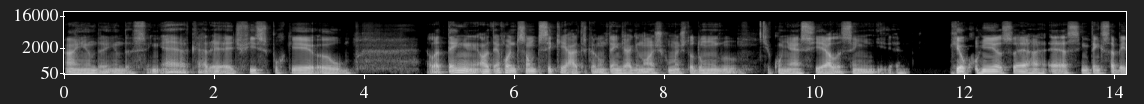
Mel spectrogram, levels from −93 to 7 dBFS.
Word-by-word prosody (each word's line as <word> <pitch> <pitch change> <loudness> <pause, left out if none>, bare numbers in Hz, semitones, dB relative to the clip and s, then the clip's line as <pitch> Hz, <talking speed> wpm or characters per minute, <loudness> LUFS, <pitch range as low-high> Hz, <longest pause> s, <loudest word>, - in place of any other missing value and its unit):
Ainda, 80 -3 +1
ainda 75 +2 -3
sim. 75 - -5
É, 70 -1 0
cara - - -5
é - - +1
é - - -1
difícil 90 -1 -4
porque 85 0 -9
e 85 0 +3
eu 80 0 -1 1.0
Ela - - +1
tem 125 -4 +4
ela 100 +2 +3
tem 115 - -1
condição 110 -3 +2
psiquiátrica, 85 -7 -2
não 75 +2 0
tem 85 +1 0
diagnóstico, 80 0 -1
mas 75 -2 -1
todo 80 +1 -2
mundo 75 -5 0 0.3
que - - -12
conhece 80 0 -2
ela 80 -3 +3
assim, 70 -1 -2 0.3
eh, 85 - -9 0.7
que - - +7
eu - - +8
conheço 95 -1 +2
é, 90 -1 +1
é - - 0
assim - - -2
tem 85 - 0
que 85 - -7
saber 85 0 0
80 Hz, 155 wpm, -24 LUFS, 75-90 Hz, 1.0 s, eu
